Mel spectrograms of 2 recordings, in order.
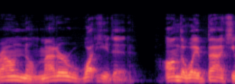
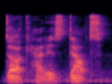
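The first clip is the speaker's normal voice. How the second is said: usual speaking voice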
